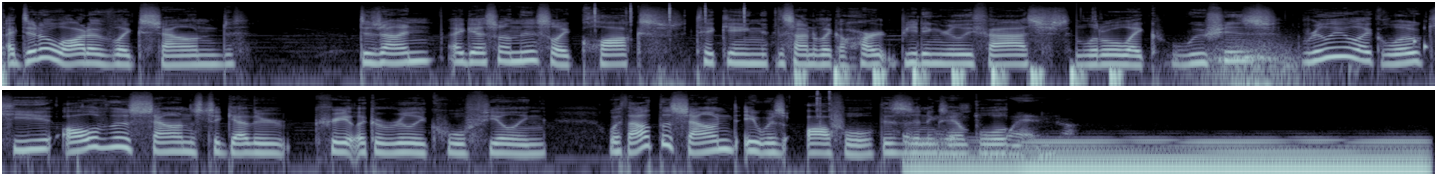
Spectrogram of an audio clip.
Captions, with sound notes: - I did a lot of, like, sound design, I guess, on this, like clocks ticking, (clock ticks) the sound of a heart beating really fast, little whooshes, really low key. All of those sounds together create, like, a really cool feeling. Without the sound, it was awful. This is an example. - As to when.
